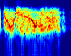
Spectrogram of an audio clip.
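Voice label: Korean enemy detected mood low, speech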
